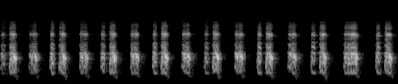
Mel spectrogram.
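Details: Chukar partridge calling a steady run of rough, clucking chuk-chuk notes, mostly paired pulses, repeated about twice a second with no other sounds.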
